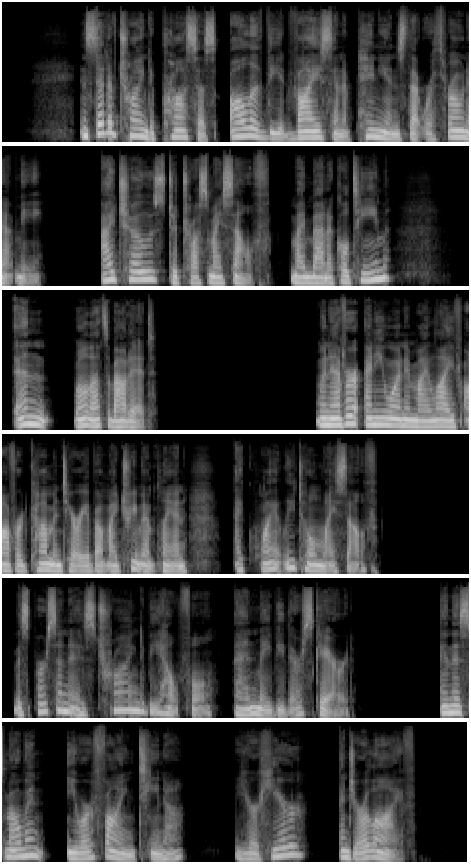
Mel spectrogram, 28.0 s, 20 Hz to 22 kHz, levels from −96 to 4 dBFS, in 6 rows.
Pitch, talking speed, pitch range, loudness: 165 Hz, 145 wpm, 145-200 Hz, -25 LUFS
